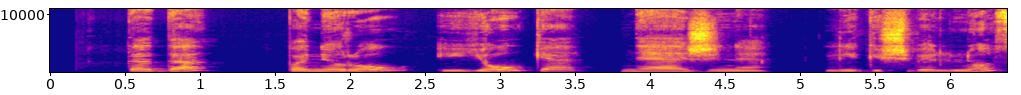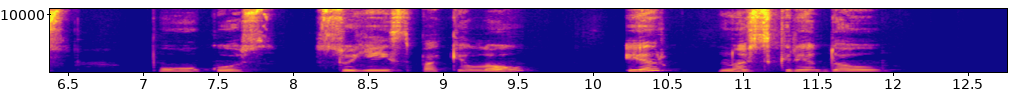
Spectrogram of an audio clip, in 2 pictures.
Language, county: Lithuanian, Šiauliai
